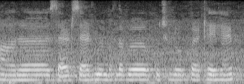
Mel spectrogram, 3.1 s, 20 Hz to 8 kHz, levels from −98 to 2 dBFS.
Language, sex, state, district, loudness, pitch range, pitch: Hindi, female, Himachal Pradesh, Shimla, -15 LUFS, 175-180 Hz, 180 Hz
